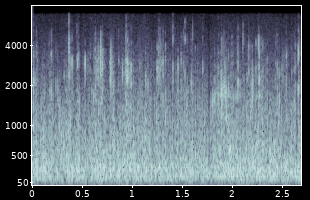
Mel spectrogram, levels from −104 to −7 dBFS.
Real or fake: real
